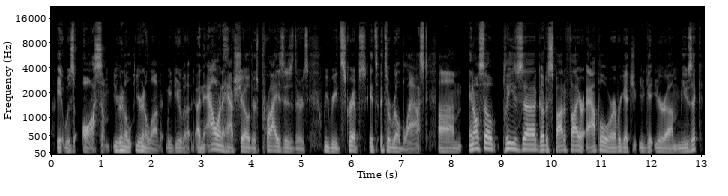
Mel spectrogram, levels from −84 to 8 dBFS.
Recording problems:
none

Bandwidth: 14.5 kHz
